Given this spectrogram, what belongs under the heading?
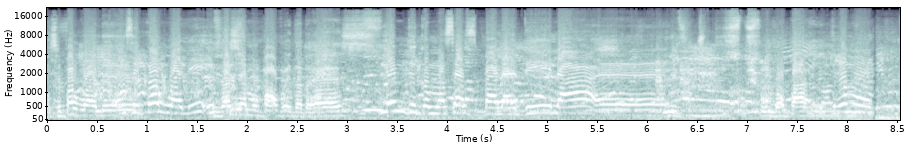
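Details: Adult speaker; Normal voice.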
